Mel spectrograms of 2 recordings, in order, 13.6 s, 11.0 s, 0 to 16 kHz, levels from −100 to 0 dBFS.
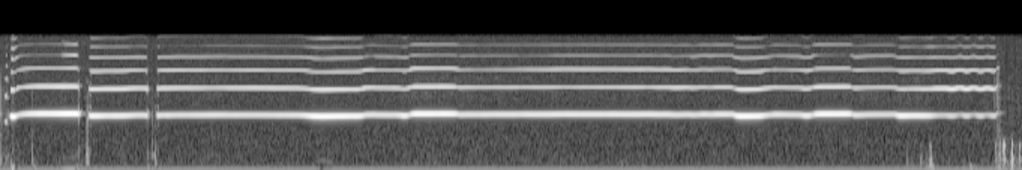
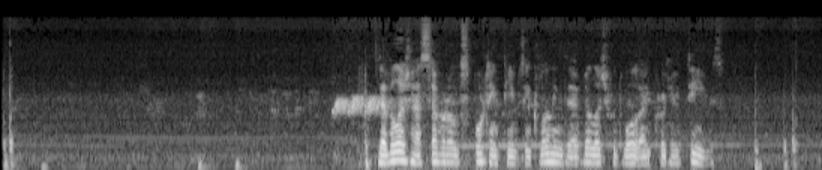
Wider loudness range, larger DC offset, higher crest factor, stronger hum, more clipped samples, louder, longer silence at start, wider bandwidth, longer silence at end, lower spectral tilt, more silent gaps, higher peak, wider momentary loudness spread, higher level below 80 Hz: second, 4 LU vs 9 LU; first, 0.4% vs under 0.1%; second, 10 dB vs 24 dB; neither; first, 0.3% vs under 0.1%; first, -9 LUFS vs -22 LUFS; about the same, 0.05 s vs 0.05 s; second, 8 kHz vs 11 kHz; second, 0.1 s vs 0.35 s; second, 0.5 dB/octave vs -8 dB/octave; neither; about the same, 0 dBFS vs 0 dBFS; second, 9 LU vs 23 LU; second, -54 dBFS vs -48 dBFS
